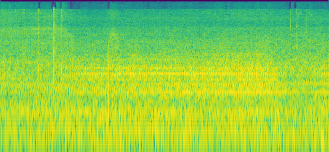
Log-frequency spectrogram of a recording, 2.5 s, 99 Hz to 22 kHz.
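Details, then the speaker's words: 2018 Goodman air conditioner condenser: smooth, steady hum with faint even tone, no rattles or grinding; really quiet, like a Carrier or 2005 Trane. "well and this goodman sounds like a the carrier it's really quiet and it almost sounds like the 2005 rain how it sounds like Coppola scroll"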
